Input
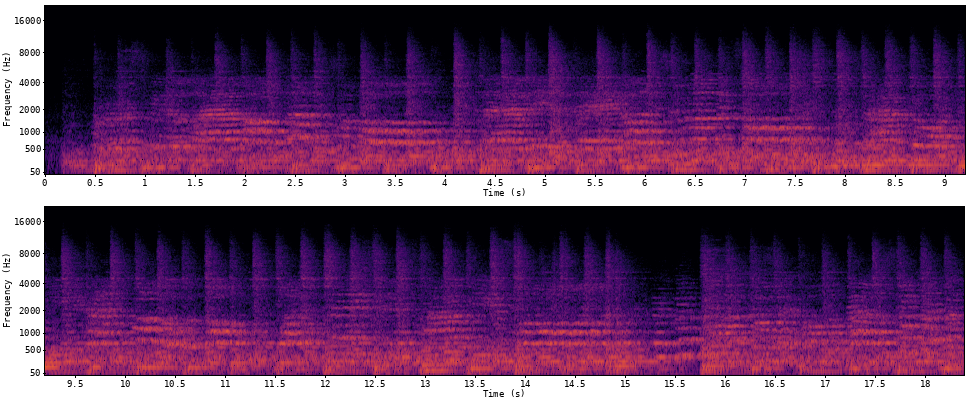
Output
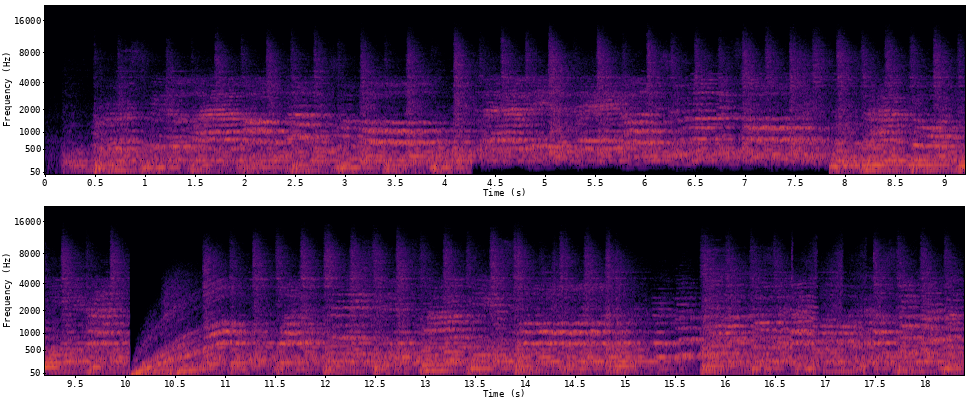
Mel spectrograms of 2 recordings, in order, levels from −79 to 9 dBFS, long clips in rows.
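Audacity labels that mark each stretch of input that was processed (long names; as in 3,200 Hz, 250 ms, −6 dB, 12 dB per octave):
4.260000	7.840000	high-pass filter 300 Hz 24 dB per octave
10.040000	10.040000	tape start 0.93 s
16.660000	17.480000	reverse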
